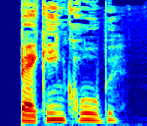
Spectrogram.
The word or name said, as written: backinggruppe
